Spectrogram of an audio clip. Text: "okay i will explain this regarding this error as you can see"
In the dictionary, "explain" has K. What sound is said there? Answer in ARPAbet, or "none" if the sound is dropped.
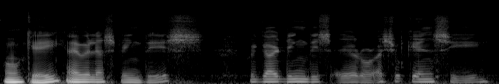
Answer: none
